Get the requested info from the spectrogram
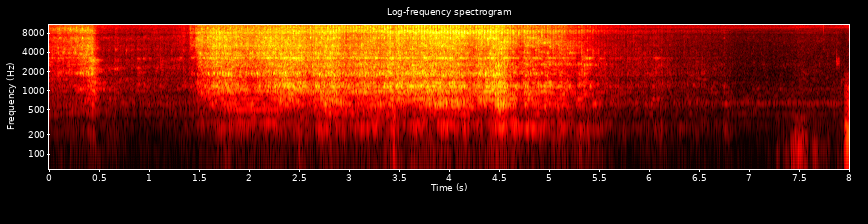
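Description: Bowl gouge taking a light finishing cut on wood spinning on a lathe, bevel rubbing: a steady shearing hiss that starts about a second and a half in and fades away after about five seconds.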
